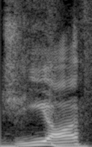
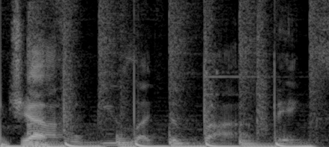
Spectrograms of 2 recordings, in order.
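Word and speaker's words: Geoff: I used to think that uh cuz I never heard like Goff G or G E O FF pronounced.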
